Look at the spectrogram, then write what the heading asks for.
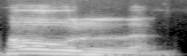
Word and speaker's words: whole: Y tenemos whole, whole. Miren, esta O suena a O. Es un sonido de O, es un sonido largo.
